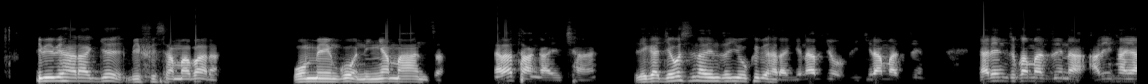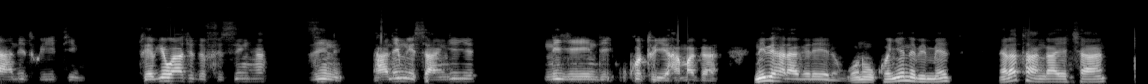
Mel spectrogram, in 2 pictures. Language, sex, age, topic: Rundi, male, 36-49, agriculture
